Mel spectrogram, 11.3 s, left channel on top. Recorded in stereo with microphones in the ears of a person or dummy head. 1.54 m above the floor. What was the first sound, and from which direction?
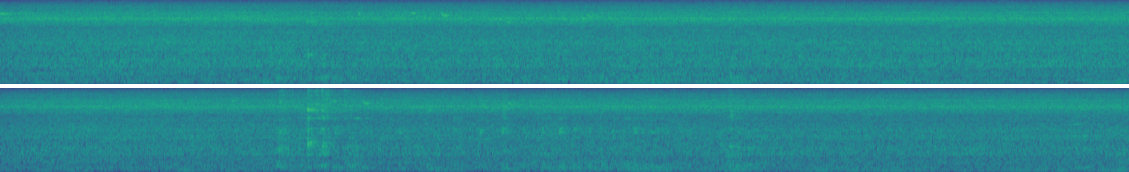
Dishes clattering, 60° right (ahead or behind).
